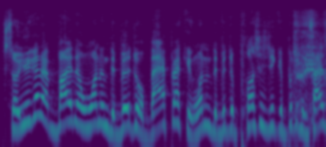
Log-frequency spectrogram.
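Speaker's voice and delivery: fast, breakneck merch pitch; rushed sales patter. Pretend. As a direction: race through the offer without pausing.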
